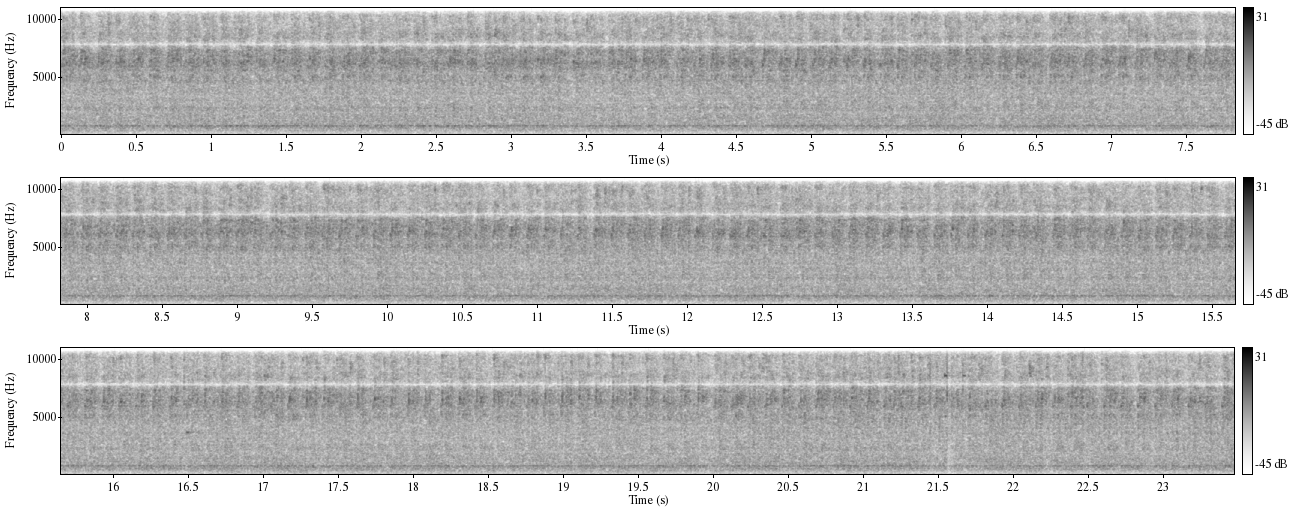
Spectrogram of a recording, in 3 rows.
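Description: Custom-built 2110cc air-cooled VW flat-four engine idling steadily while its twin carburettors are adjusted.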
